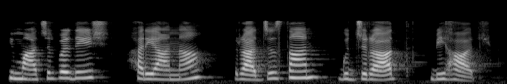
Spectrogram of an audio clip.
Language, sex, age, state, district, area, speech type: Punjabi, female, 18-30, Punjab, Tarn Taran, rural, spontaneous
